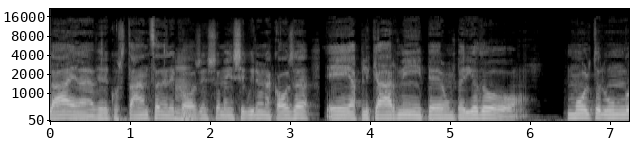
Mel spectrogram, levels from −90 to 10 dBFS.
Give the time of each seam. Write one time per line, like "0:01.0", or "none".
0:03.3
